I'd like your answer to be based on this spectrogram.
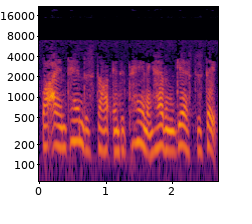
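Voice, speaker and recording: An actress playing a scheming wife who is haughty and mocking, in old radio-drama style. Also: female voice, on the low side, fast, slightly rough. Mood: imperious. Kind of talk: 1970s radio drama acting. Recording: tinny old radio broadcast.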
